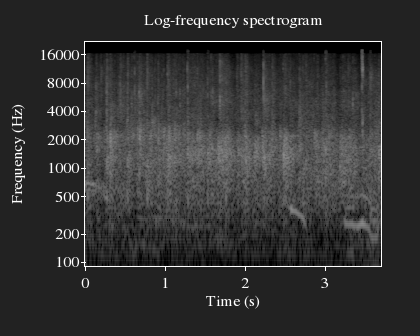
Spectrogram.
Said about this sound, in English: Y'all, look what God has done. And you can applaud God for that.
